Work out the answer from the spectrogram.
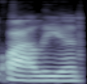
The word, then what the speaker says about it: Quaglia: Hi, I'm Qualia. The G is silent.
